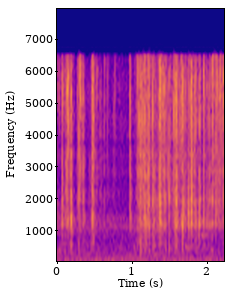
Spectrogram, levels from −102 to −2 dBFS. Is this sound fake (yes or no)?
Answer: no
